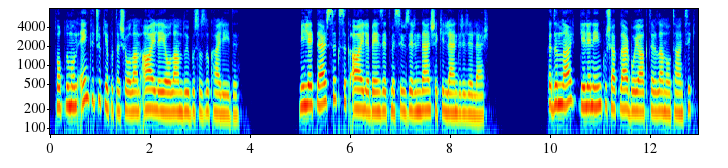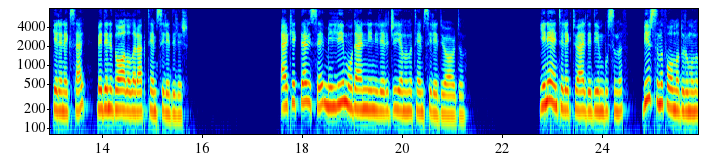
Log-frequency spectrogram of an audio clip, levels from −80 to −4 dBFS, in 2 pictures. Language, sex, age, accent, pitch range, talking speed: Turkish, female, 30-49, native, 185-220 Hz, 105 wpm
